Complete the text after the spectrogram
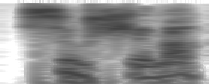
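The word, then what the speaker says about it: Tsushima: Och bara två pers har röstat på det, det uttalas Sushima, men det är faktiskt rätt.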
